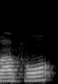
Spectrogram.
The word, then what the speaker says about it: avô: lembram do avô meu avô deixou de ser alguém aqui está marcadinho só a vogal para vocês avô fechado era masculino e avó aberta era feminina nosso fantasma da sensação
